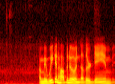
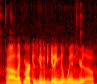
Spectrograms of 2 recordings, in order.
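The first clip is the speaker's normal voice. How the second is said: normal talking voice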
